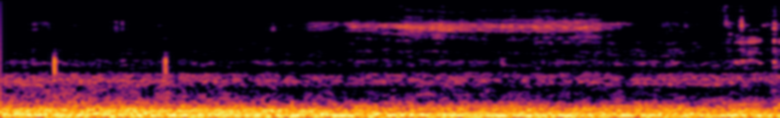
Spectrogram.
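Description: A car moves through evening traffic in the Middle East, a steady loud road rumble with engine noise filling the whole stretch and no talk.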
